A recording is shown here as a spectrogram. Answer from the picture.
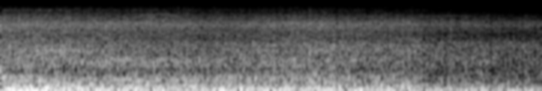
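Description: Toyota Corolla petrol engine running at idle, a steady low rumble with hiss, easing slightly in level over the few seconds. The engine has an idle problem with a camshaft actuator circuit fault code, put down to a faulty VVT-i sensor.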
